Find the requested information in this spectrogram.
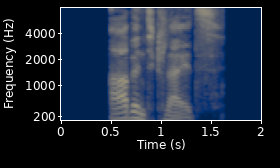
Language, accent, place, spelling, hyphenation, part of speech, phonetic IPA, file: German, Germany, Berlin, Abendkleids, Abend‧kleids, noun, [ˈaːbn̩tˌklaɪ̯t͡s], De-Abendkleids.ogg
- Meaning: genitive singular of Abendkleid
